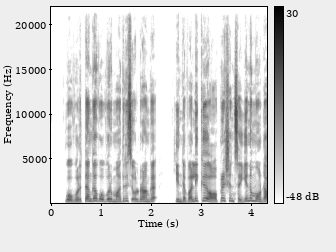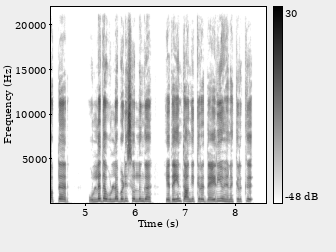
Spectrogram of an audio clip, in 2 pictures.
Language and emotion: Tamil, fearful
